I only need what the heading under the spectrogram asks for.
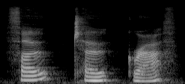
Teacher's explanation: in the word photograph faux toe graph we have three syllables photograph foe the first syllable carries the primary stress this is shown with a little line that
